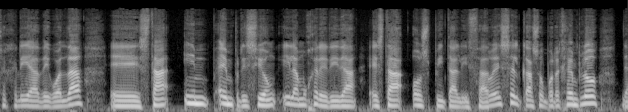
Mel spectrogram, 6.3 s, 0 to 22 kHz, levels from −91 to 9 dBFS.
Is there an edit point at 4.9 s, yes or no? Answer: yes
